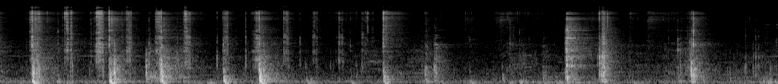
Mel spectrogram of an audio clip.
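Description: Heavy cleaver chopping through the ribs and backbone of a raw carcass onto a wooden chopping board: irregular hard chops, about eight, each a sharp knock with a dull thud.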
